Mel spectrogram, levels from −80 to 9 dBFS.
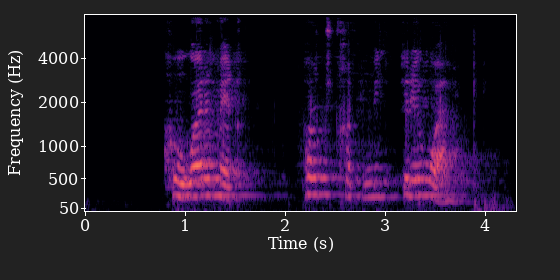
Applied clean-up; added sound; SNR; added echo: neural separator model SepFormer DNS4.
